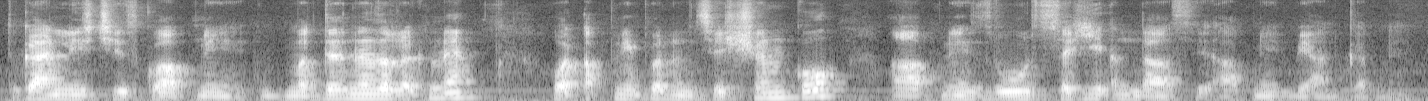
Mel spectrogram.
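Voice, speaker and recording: A man with a Pakistani Urdu accent teaching an online lesson. He explains patiently and drills each sound by repeating it loudly. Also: medium pitch, moderate pace, a little hiss or hum. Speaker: language teacher.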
